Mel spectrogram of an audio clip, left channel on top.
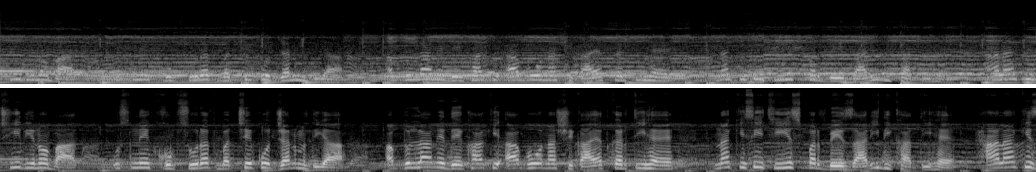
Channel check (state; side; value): normal; both; correlation 0.17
